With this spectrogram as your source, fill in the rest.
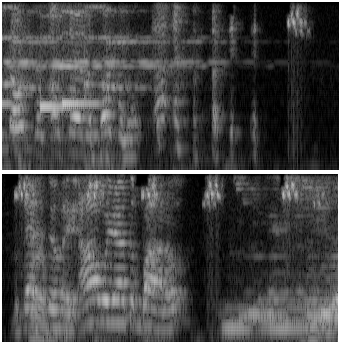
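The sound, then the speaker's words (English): A squeaky, chirping sound effect like a bird plays from a soundboard button for a couple of seconds. Brief bursts follow, then people talk loudly. “That sounds like a bird squeaking.”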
